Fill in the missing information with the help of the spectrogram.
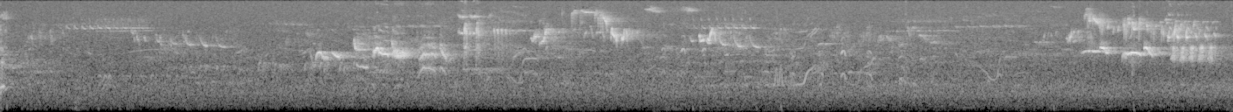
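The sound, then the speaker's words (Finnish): A blackbird sings in a dawn forest chorus, its fluting phrases rising in bursts around the middle and end, with other birds chirping steadily in the background. No voices. “Kuunnellaan vielä tätä mustarastasta ja metsän konserttia, mikä kuuluu juuri tällä hetkellä.”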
